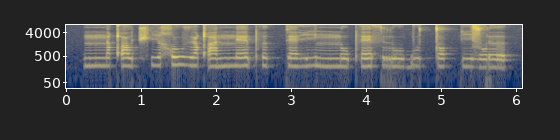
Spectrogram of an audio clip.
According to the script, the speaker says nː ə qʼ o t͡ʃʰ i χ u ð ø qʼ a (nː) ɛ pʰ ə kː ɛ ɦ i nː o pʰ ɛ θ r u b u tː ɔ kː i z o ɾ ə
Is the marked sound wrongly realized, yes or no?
no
